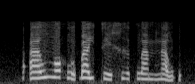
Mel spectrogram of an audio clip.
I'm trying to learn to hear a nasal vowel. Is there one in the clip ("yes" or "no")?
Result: no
